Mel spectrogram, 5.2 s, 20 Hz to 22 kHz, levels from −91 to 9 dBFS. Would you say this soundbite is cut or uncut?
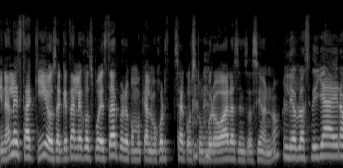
uncut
